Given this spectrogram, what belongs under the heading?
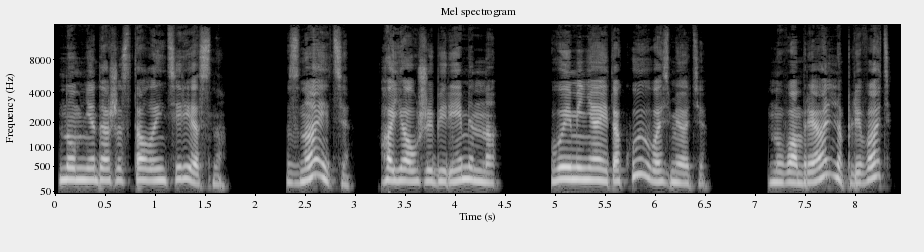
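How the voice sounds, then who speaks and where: A woman's voice: mid-range voice, normal speed, a little mellow, dry recording, studio quality, close to an everyday voice. A woman voicing a cool, sarcastic young woman who mocks her mother's choices. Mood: defiant. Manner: mocking, cold.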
